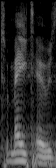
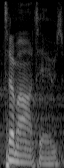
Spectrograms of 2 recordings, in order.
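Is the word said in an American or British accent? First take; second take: American; British. First: It is said with an American pronunciation. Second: It is said with a British pronunciation. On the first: The speaker calls it wrong. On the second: The speaker calls it right.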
